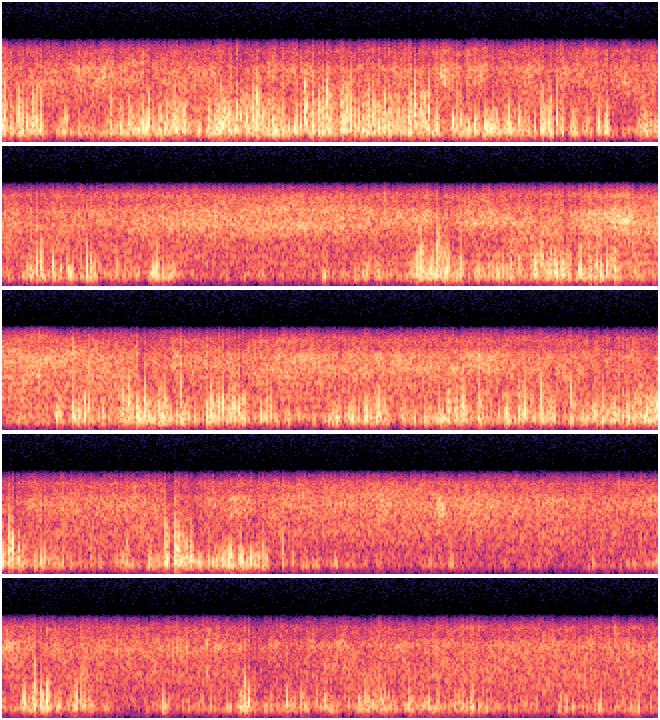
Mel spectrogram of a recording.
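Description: Wind buffeting a phone's microphone in uneven gusts, strongest in the first few seconds and fainter later.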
